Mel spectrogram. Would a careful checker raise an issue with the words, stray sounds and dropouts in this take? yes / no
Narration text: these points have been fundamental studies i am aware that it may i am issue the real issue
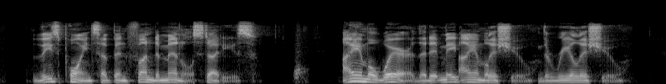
yes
